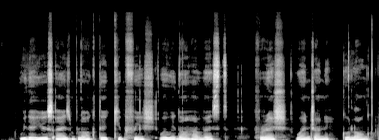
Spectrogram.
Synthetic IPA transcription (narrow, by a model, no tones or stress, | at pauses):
widejusaɪs̬blɔkdekʰipfiʃwewidɔ̰̃nɦavɛst | fɹɛʃ | wɛ̃nd͡ʒɔniɡ̥o̰lɔ̃ŋɡ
